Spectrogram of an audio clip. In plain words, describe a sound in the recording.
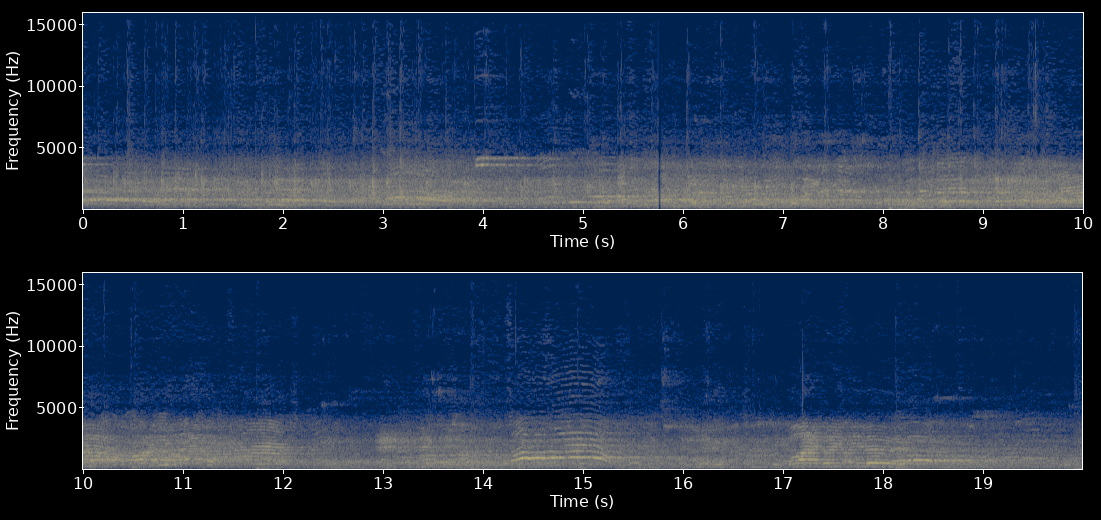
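Sneakers squeak on an indoor court.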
